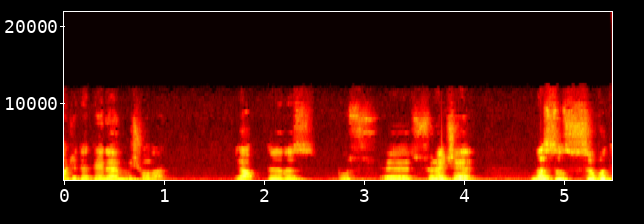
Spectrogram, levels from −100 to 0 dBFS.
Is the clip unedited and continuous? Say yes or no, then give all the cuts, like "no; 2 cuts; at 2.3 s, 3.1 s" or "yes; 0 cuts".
yes; 0 cuts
